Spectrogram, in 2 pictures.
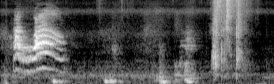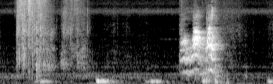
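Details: Seven-year-old pet cat hunting indoors, uttering strange chirping meows: a wavering call at the start and another near the end, between them soft low thumps and two bursts of broadband rustling noise.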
